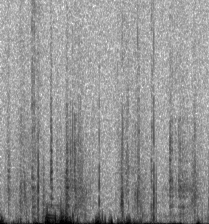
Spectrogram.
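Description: Wind buffeting a phone's microphone in low rumbling gusts, loudest about half a second in, with a few short knocks from walking or handling the phone.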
